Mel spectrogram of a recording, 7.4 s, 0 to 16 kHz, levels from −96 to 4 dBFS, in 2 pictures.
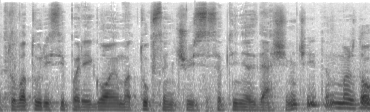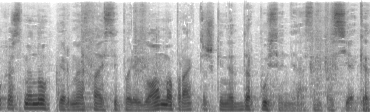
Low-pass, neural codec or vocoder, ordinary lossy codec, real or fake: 14.4 kHz; none; AAC, 48 kbps; real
